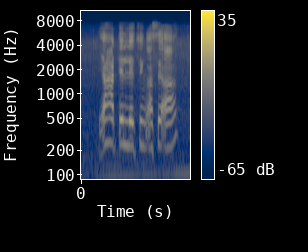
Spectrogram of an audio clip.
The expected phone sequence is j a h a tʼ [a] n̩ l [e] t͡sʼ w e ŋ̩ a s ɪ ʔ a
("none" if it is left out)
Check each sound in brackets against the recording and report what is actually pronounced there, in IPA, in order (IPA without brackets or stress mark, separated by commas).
e, e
